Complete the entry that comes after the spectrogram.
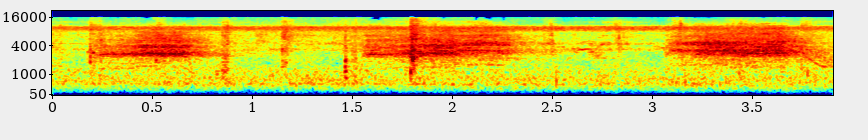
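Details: Cockatoos calling in an aerial display, Sungei Ulu Pandan, Singapore, 13 January 2022 at 7.43am. Three long coarse screams in under four seconds, separated by short clicks, with constant insect noise behind.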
